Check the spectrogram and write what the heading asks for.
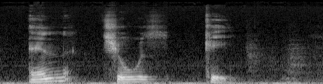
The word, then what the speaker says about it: N choose K: It's pronounced as N choose K. It means that you have to choose K from N.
